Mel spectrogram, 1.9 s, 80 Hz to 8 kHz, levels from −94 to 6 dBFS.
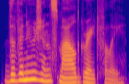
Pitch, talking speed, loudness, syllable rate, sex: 185 Hz, 125 wpm, -17 LUFS, 5.6 syllables/s, female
